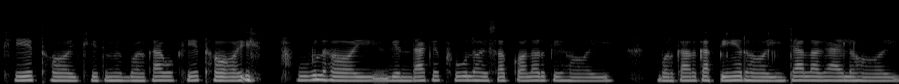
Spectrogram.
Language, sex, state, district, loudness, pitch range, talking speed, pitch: Bajjika, female, Bihar, Vaishali, -36 LUFS, 175-185 Hz, 160 wpm, 180 Hz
